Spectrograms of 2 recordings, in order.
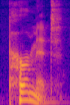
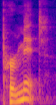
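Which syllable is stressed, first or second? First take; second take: first; second. First: The stress is on the first syllable. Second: The stress is on the second syllable. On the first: It is a noun meaning a license. "is a noun" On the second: It is a verb meaning to allow. "to allow"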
